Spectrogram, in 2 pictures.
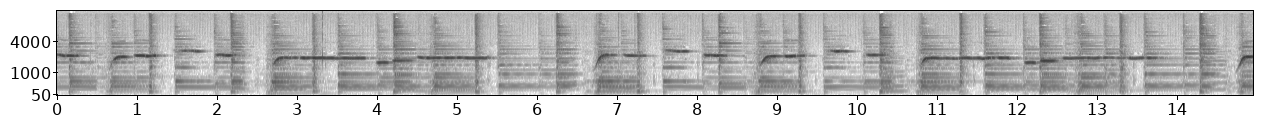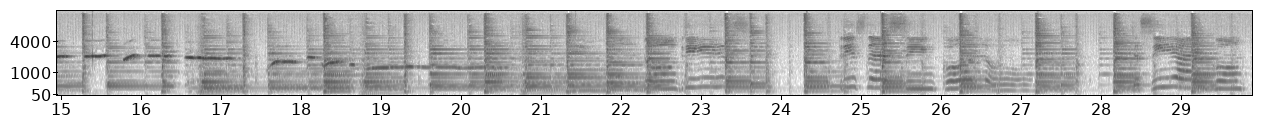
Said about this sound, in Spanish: Así que vamos a una pausa musical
